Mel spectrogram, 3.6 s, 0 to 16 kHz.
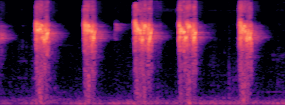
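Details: Young sparrow begging for its mother, giving five rasping, hissy chirps at a steady pace of roughly one every 0.6 seconds, with quiet between calls.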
